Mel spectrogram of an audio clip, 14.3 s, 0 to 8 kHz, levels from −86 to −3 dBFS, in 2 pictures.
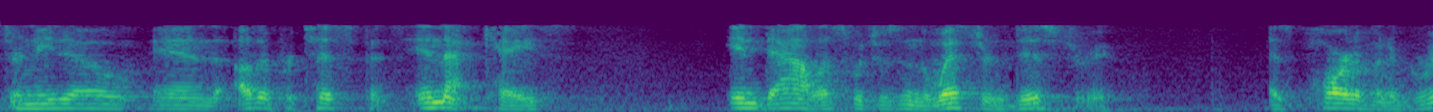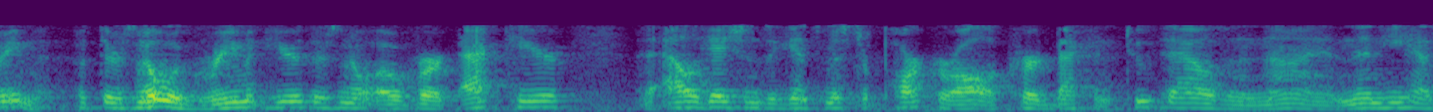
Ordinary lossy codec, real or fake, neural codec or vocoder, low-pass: AAC, 16 kbps; fake; codec, 16 kHz, 0.4 kbps, LongCat-Audio-Codec; 7.2 kHz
